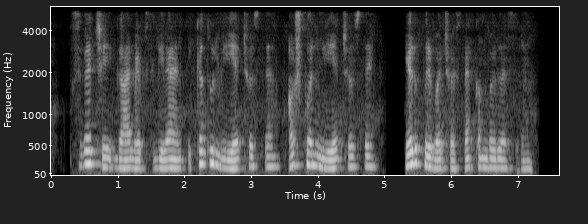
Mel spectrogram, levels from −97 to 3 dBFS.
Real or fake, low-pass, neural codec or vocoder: fake; 5.4 kHz; codec, 16 kHz, 4.8 kbps, FACodec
